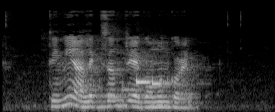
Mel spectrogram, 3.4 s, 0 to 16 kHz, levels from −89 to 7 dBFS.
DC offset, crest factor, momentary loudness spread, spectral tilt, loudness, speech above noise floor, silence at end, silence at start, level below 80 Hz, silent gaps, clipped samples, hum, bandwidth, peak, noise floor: under 0.1%; 18 dB; 12 LU; -6.5 dB/octave; -21 LUFS; 42 dB; 0.95 s; 0.6 s; -60 dBFS; none; under 0.1%; none; 11.5 kHz; -6 dBFS; -63 dBFS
